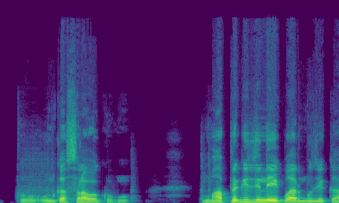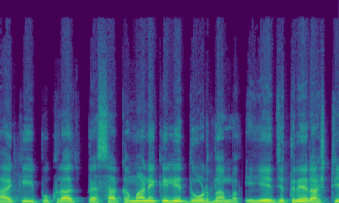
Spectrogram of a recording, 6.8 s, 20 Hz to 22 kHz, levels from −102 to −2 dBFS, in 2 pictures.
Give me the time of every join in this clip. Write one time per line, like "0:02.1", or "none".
0:05.8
